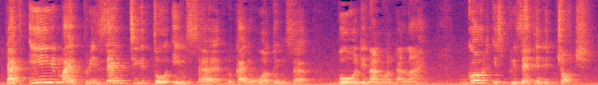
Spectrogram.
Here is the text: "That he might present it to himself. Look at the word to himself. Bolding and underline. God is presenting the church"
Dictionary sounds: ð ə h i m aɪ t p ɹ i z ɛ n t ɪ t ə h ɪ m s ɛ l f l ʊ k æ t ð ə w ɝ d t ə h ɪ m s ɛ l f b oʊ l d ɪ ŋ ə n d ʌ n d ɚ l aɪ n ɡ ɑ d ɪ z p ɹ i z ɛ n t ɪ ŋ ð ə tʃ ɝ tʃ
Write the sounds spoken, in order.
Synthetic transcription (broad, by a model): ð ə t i m aɪ t p ɹ i z ɛ n t ɪ t ə h ɪ m s ɛ l f l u k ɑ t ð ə w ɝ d t ə h ɪ m s ɛ l f b oʊ l d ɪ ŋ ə n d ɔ n d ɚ l aɪ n ɡ ɑ d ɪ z p ɹ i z ɛ n t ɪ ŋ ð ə tʃ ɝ tʃ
